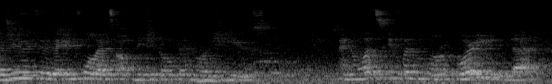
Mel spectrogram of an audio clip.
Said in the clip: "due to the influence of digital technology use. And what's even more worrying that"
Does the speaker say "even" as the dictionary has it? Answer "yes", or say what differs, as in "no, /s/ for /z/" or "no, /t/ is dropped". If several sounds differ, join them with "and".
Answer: no, /f/ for /v/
